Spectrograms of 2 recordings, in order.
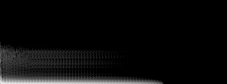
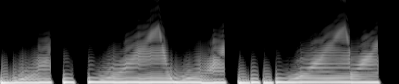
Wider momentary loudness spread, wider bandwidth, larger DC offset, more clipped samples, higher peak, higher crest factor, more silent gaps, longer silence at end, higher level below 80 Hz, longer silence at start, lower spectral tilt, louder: first, 18 LU vs 3 LU; second, 1.7 kHz vs 5.4 kHz; neither; neither; about the same, -2 dBFS vs 0 dBFS; about the same, 12 dB vs 8 dB; second, none vs 0.83-0.87 s; first, 0.75 s vs 0.2 s; about the same, -14 dBFS vs -14 dBFS; about the same, 0 s vs 0 s; first, -13 dB/octave vs -9.5 dB/octave; second, -20 LUFS vs -11 LUFS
